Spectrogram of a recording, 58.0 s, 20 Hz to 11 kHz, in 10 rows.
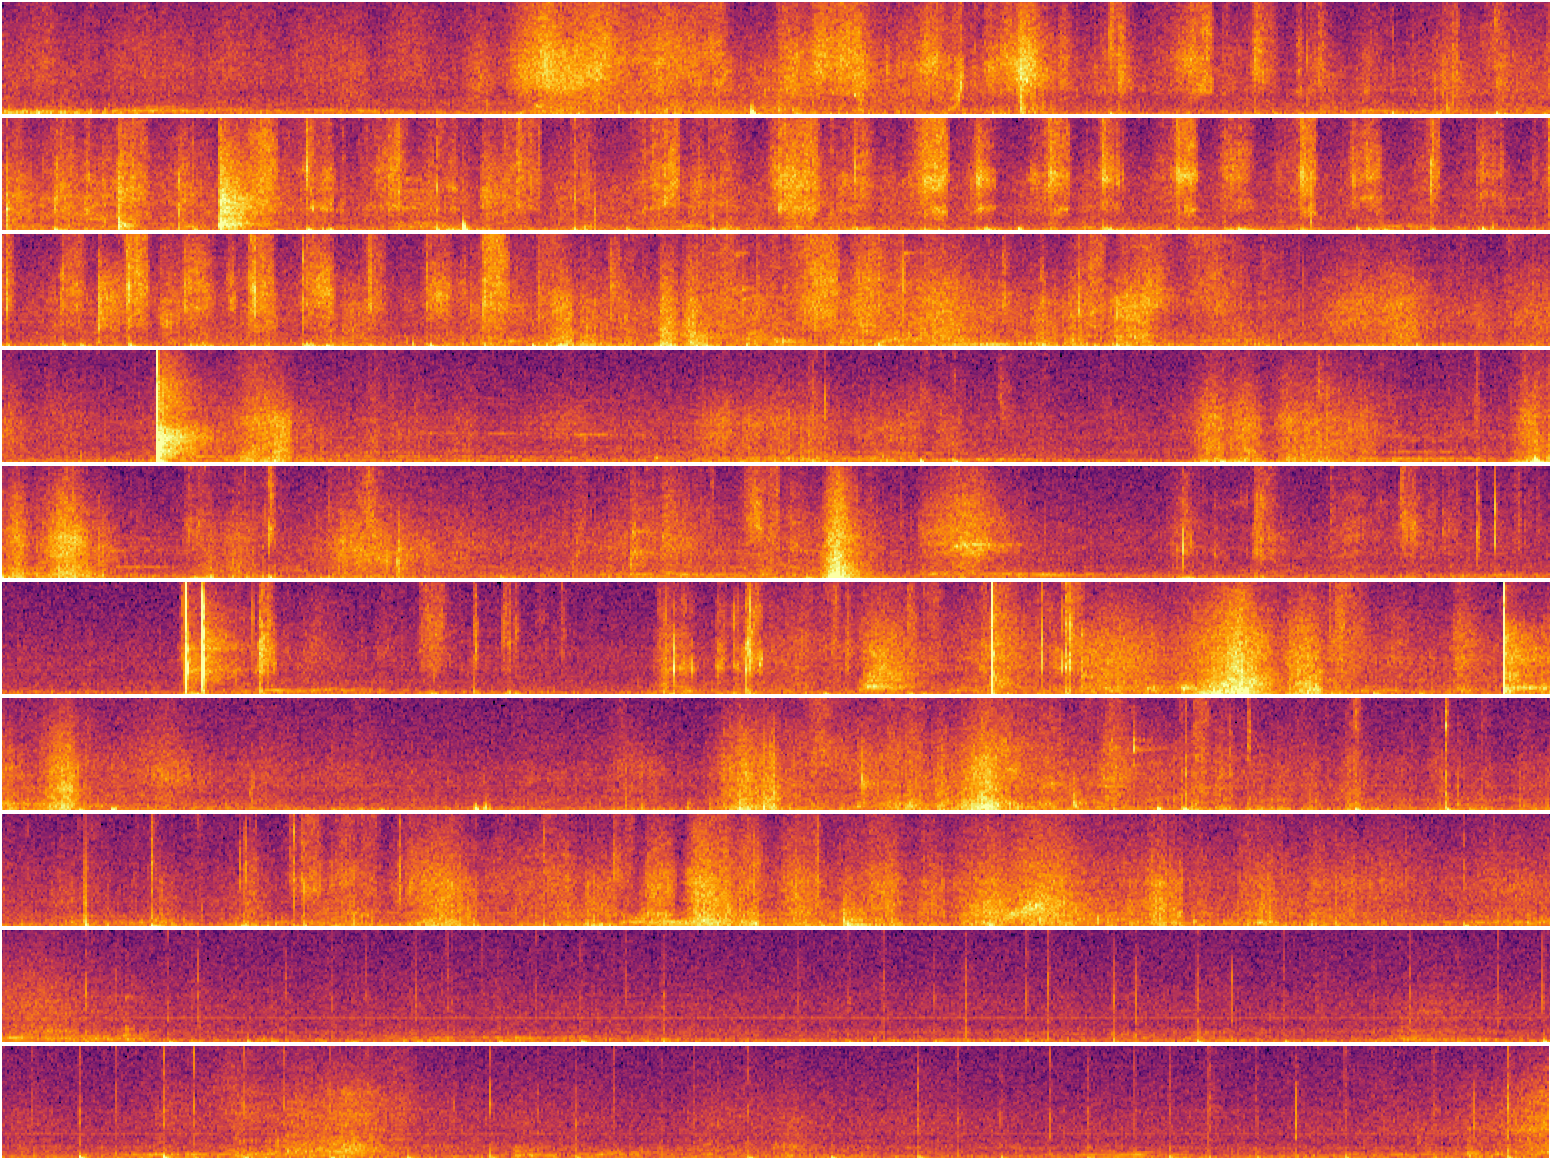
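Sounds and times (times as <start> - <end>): hands rubbing hair and scalp: 0.7 - 18.6, 21.8 - 27.0, 29.7 - 35.8, 37.5 - 47.2, 52.3 - 54.2, 54.8 - 58.0
hands cracking and slapping: 2.8 - 15.0, 18.0 - 18.5, 29.6 - 35.1.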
